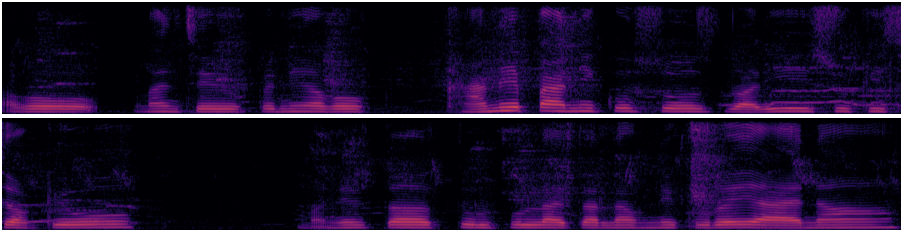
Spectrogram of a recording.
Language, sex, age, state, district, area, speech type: Nepali, female, 45-60, West Bengal, Jalpaiguri, rural, spontaneous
